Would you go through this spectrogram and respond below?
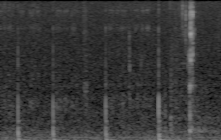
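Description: A pen scratching on paper while a physics heat problem is worked out, faint short strokes spaced irregularly, with a quiet background hiss.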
